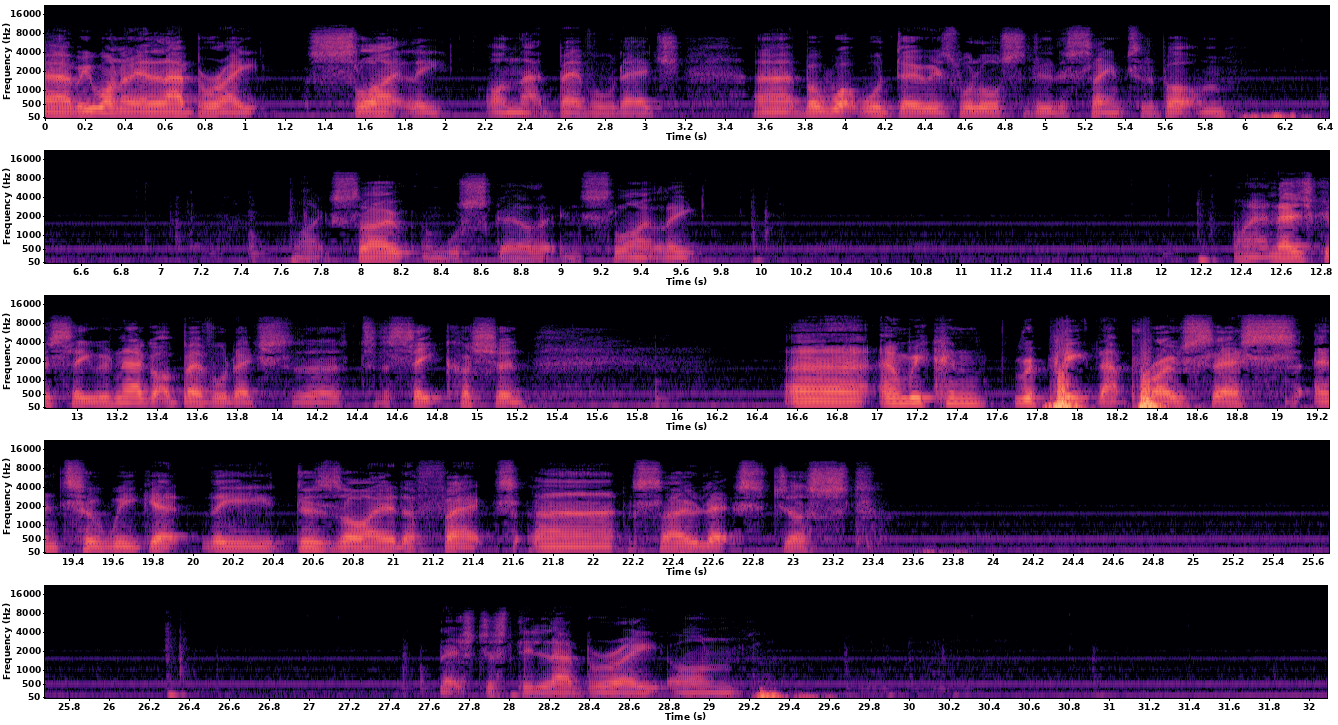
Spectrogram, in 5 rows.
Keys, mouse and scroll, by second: 0.6 KP_1, 1.4 shift+middle click, 4.0 alt+right click, 4.4 middle click, 5.6 alt+shift+right click, 6.8 alt+shift+right click, 7.8 s, 10.0 click, 10.2 s, 12.1 click, 12.3 a, 12.6 middle click, 14.0 scroll down 2, 14.5 middle click, 18.6 KP_1, 19.4-19.8 scroll up 4, 19.8 shift+middle click, 20.8 shift+middle click, 22.2 ctrl+r, 26.1 click, 26.4 a, 27.1 alt+right click, 28.2 s, 30.4 middle click, 31.6 alt+shift+right click.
